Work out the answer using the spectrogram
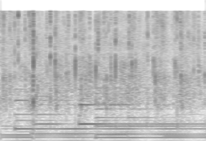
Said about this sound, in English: If you will, give God a big hand clap tonight.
